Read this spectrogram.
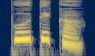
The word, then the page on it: ಪೂತಿಕ: pūtika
